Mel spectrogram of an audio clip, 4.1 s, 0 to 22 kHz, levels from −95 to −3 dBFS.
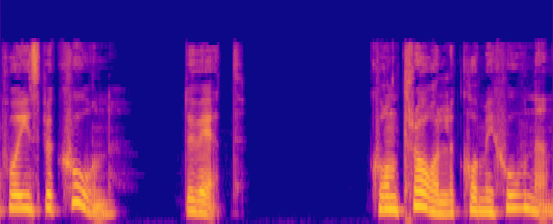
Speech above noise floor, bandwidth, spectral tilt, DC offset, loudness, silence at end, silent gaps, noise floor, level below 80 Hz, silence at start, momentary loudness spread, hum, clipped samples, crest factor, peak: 67 dB; 11.5 kHz; -5.5 dB/octave; under 0.1%; -23 LUFS; 0 s; none; -88 dBFS; -56 dBFS; 0 s; 8 LU; none; under 0.1%; 20 dB; -4 dBFS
